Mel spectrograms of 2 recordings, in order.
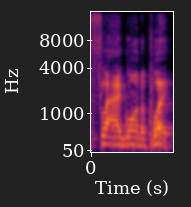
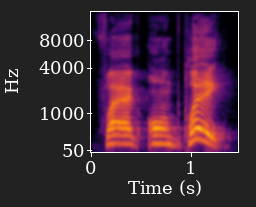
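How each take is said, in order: First: Said in the usual way. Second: Louder, slow, deliberate; slow booming referee call; emphatic referee call. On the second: Retold or imitated. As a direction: call the penalty like a ref.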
